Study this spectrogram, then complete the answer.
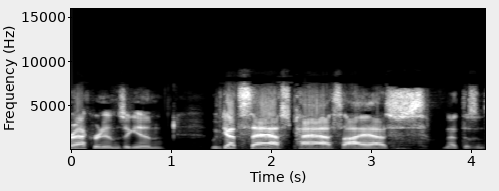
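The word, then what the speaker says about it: PaaS: ready for your acronyms again we've got SAS pass SAS that doesn't sound so good but that's how you pronounce it stas are we confused yet software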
